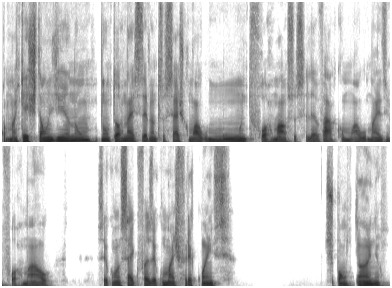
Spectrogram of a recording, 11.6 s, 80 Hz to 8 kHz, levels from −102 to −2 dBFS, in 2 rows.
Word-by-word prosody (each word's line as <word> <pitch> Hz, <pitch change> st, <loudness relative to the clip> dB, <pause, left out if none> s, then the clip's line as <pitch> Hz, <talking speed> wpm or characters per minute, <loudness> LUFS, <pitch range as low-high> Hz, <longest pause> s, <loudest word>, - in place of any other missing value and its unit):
uma -, -, +2 dB
questão 110 Hz, +2 st, +3 dB
de 115 Hz, +1 st, +5 dB
não 110 Hz, +1 st, +3 dB, 0.2 s
não 110 Hz, 0 st, +4 dB
tornar 105 Hz, -2 st, +2 dB
esses 100 Hz, 0 st, -4 dB
eventos 95 Hz, 0 st, 0 dB
sociais 95 Hz, +1 st, -3 dB
como 100 Hz, -3 st, -4 dB
algo 95 Hz, 0 st, +1 dB
muito 90 Hz, +2 st, +2 dB
formal. 85 Hz, -5 st, 0 dB
Se 75 Hz, -, -11 dB
você -, -, -10 dB
levar 80 Hz, -2 st, -2 dB
como 70 Hz, -2 st, -5 dB
algo 70 Hz, -1 st, -3 dB
mais 70 Hz, 0 st, -2 dB
informal, 75 Hz, +3 st, -3 dB, 0.7 s
você -, -, -4 dB
consegue 95 Hz, -2 st, -1 dB
fazer 95 Hz, -1 st, 0 dB
com 100 Hz, -, -3 dB
mais 95 Hz, 0 st, +2 dB
frequência. 90 Hz, -5 st, -2 dB, 1.4 s
Espontâneo. 80 Hz, -1 st, +1 dB
90 Hz, 140 wpm, -24 LUFS, 80-100 Hz, 1.4 s, de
